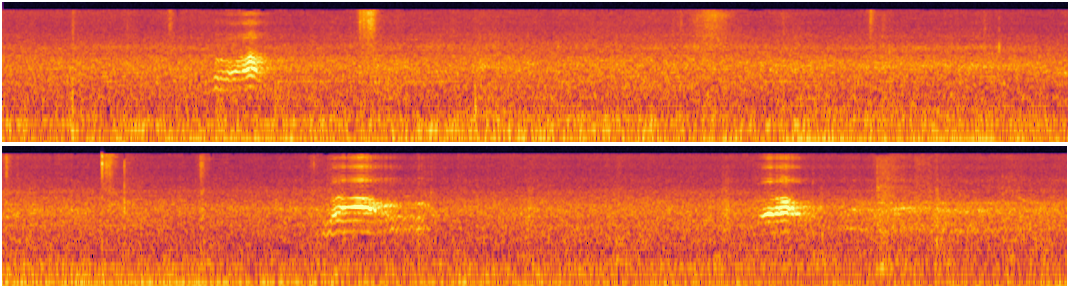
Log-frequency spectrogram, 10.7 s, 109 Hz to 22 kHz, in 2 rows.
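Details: Community cat, recorded on 12-09-2008, giving three brief, rising, nasal meows spaced several seconds apart over a constant low rumble of traffic.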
